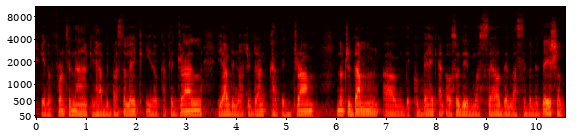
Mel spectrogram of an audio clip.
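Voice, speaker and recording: A man presenting an informal informational list video, speaking haltingly with frequent filler phrases. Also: low-pitched, a little mellow, a little hiss or hum. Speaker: YouTube presenter.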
